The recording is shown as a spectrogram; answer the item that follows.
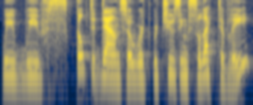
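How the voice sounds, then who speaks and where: A woman's voice: fairly low pitch, normal speed, a little mellow. A woman from Canada with a Canadian accent, a theatre director explaining her production in a radio studio interview with enthusiasm and long, flowing answers.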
